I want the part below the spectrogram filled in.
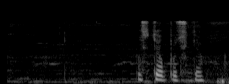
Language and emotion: Russian, neutral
